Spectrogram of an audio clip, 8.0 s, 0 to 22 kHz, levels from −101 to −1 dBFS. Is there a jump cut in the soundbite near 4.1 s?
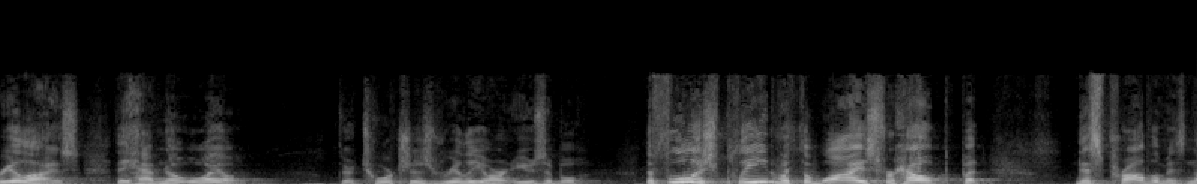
yes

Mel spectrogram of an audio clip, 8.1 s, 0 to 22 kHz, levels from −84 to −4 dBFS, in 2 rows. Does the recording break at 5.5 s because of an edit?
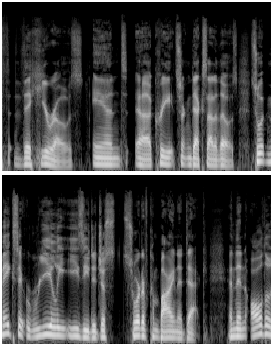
no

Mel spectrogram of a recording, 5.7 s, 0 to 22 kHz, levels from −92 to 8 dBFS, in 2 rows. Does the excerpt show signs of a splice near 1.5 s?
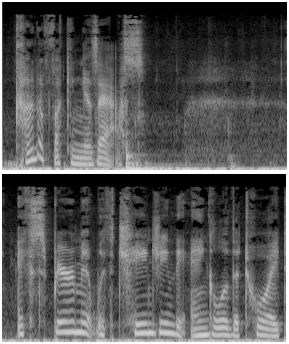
no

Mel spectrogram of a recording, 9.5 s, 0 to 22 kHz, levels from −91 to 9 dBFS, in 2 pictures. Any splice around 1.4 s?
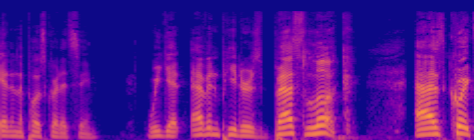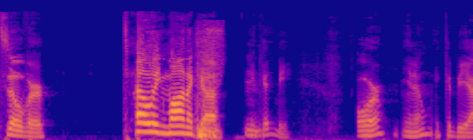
no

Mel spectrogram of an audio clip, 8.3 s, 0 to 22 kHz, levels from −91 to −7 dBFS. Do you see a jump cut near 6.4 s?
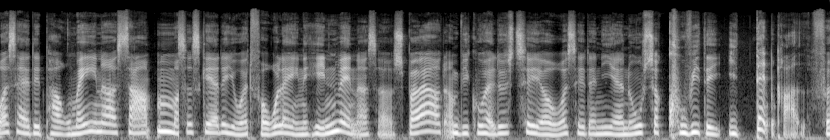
no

